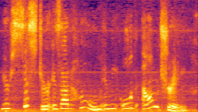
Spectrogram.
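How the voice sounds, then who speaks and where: A woman voicing an encouraging owl parent in a children's storybook, coaxing with drawn-out, emphatic words. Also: sits high, huge pitch swings, voice pushed up, full character voice, poor audio. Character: encouraging owl parents, mother and father, firmly urging. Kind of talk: children's storybook read-aloud. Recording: clear background noise, outdoors.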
